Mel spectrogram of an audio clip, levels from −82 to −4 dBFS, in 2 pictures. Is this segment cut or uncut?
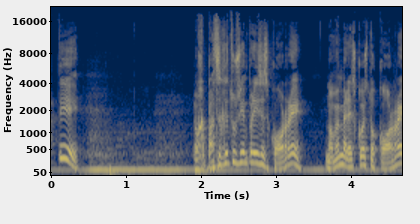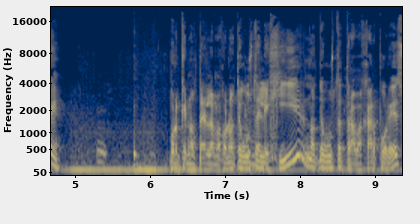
uncut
